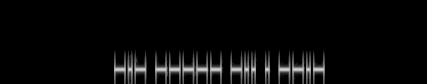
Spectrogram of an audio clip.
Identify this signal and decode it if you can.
Morse code, heard as a keyed tone, about 34 wpm, 700 Hz. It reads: K0DEQ
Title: Call Signs Repeated 2x - 35wpm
